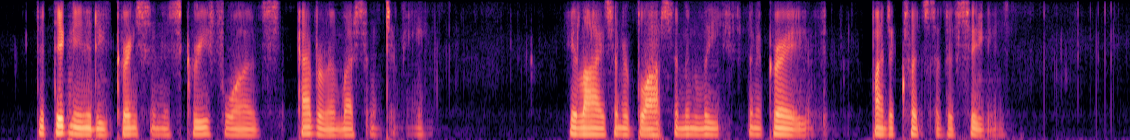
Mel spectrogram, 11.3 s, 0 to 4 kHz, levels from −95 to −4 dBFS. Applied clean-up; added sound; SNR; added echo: neural separator model SepFormer WHAMR!.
